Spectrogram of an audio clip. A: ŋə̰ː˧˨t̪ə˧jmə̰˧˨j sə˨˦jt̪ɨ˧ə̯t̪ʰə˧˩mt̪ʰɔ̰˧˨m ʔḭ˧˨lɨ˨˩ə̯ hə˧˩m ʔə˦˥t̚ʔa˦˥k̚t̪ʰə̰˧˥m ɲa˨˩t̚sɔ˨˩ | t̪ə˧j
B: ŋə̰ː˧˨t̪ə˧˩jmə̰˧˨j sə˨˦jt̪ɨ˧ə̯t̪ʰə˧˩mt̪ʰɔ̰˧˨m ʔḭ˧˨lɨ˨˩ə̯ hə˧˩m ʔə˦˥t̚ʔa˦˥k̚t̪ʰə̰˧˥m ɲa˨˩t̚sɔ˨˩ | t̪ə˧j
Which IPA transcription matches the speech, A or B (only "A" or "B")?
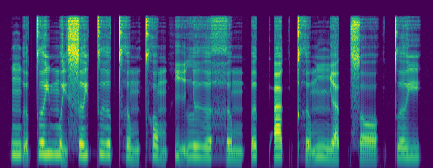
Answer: A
